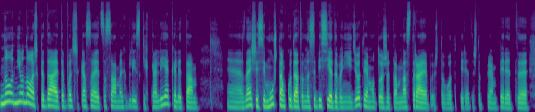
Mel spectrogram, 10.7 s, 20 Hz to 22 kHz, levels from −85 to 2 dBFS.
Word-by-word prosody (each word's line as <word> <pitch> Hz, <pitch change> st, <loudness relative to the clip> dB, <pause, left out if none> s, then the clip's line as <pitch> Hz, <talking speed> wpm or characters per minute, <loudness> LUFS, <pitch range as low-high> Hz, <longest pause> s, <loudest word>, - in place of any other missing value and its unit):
Ну, 300 Hz, +6 st, +5 dB
немножко, 275 Hz, -10 st, +2 dB
да. 180 Hz, -1 st, +6 dB
Это 165 Hz, +2 st, -2 dB
больше 175 Hz, +1 st, -4 dB
касается 170 Hz, -2 st, -1 dB
самых 160 Hz, -2 st, -2 dB
близких 170 Hz, -1 st, -6 dB
коллег 200 Hz, +8 st, -1 dB
или 155 Hz, -3 st, 0 dB
там, 140 Hz, -1 st, 0 dB, 0.6 s
э, 150 Hz, -1 st, -6 dB
знаешь, 195 Hz, +4 st, +2 dB
если 175 Hz, 0 st, +2 dB
муж 200 Hz, +7 st, +1 dB
там 185 Hz, -4 st, +4 dB
куда-то 165 Hz, -3 st, +3 dB
на 160 Hz, 0 st, -3 dB
собеседование 155 Hz, -4 st, +1 dB
идет. 200 Hz, +7 st, 0 dB
Я 175 Hz, -, +3 dB
ему 155 Hz, -1 st, -4 dB
тоже 150 Hz, 0 st, -2 dB
там 145 Hz, 0 st, -4 dB
настраиваю, 145 Hz, -2 st, +1 dB
что 140 Hz, 0 st, -13 dB
вот 135 Hz, -2 st, -9 dB
перед 140 Hz, 0 st, -9 dB
чтоб -, -, -14 dB
прям 135 Hz, -1 st, -7 dB
перед, 135 Hz, -3 st, -3 dB
э, 135 Hz, -1 st, 0 dB
160 Hz, 180 wpm, -24 LUFS, 145-180 Hz, 0.6 s, да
